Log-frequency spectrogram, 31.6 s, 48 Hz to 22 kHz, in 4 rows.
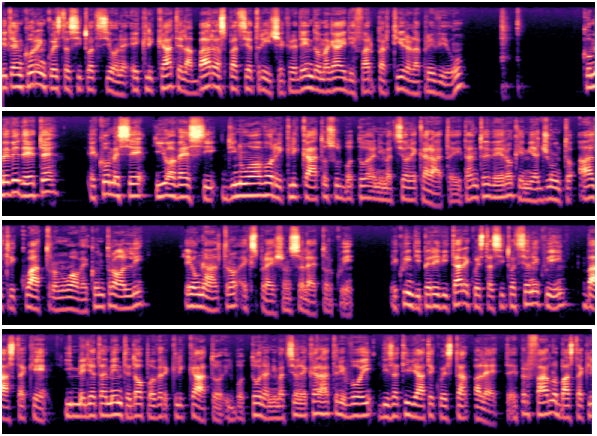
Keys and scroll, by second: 6.7 space.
